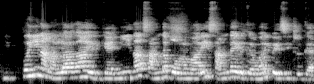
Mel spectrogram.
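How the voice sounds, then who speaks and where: A woman's voice: a little high, a bit bright, very echoey, far from the mic, poor audio. A woman pranking her husband at home, bickering insistently and repeating herself. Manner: insistent, repetitive, quick bickering. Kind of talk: staged couple argument. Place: home room.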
